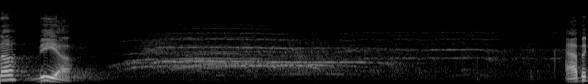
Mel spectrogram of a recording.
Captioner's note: attendees cheering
